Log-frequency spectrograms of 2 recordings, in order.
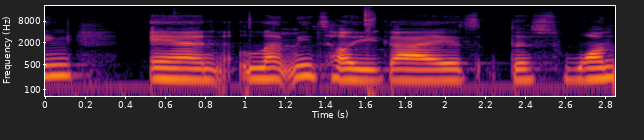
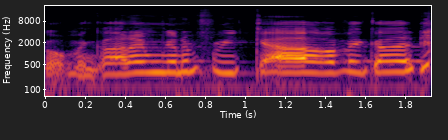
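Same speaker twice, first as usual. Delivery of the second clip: mock panic; 7 semitones higher than usual. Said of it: "she's seen that part of me where I'm like".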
